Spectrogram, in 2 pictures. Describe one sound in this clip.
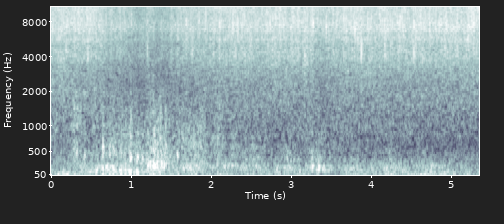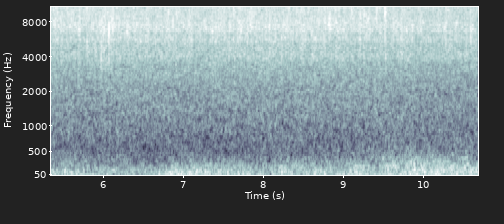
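A stream babbles and gurgles over stones.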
